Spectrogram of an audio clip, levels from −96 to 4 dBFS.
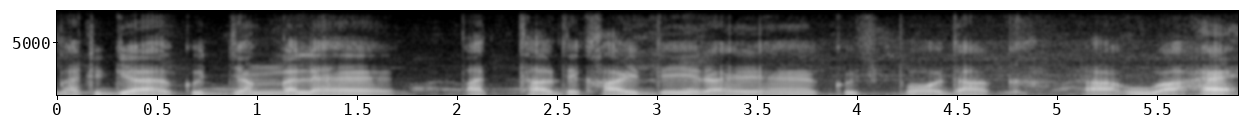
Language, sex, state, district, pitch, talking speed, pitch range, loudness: Hindi, male, Madhya Pradesh, Katni, 100 Hz, 130 wpm, 100-105 Hz, -23 LUFS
